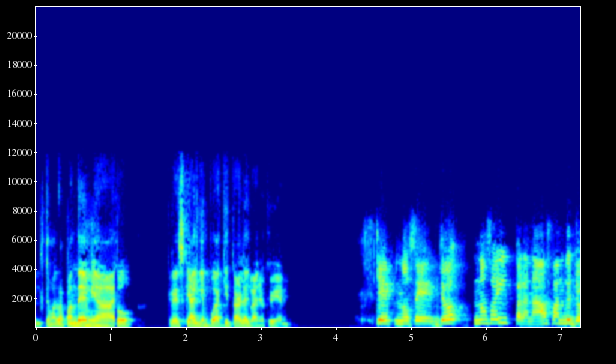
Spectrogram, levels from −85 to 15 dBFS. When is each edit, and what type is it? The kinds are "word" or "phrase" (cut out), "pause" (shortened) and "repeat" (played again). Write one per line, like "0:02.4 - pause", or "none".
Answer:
0:01.0 - phrase
0:02.9 - phrase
